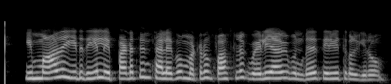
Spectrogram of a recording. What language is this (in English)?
Tamil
